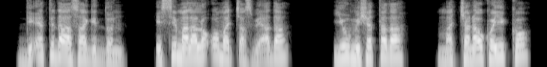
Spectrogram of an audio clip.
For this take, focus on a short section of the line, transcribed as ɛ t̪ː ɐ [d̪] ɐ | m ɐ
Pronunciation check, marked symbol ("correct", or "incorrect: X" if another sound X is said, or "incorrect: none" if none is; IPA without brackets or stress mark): correct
